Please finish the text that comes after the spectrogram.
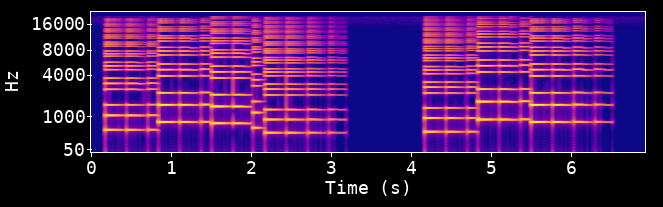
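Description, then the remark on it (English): Bright, buzzy chiptune notes from a song play a short melody, each note rapidly re-attacking and fading in a single-channel echo with an overall decrescendo on top, sounding jangly. The phrase plays twice, separated by a pause. “This time it's a single channel echo, where the notes repeatedly attack and fade with an overall decrescendo on top.”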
